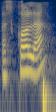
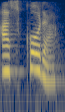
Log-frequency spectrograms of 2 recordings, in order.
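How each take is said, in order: First: The middle consonant is an L sound. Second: The middle consonant is an R sound. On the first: "per dir escola" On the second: "ells diuen escora. La L és una R"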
